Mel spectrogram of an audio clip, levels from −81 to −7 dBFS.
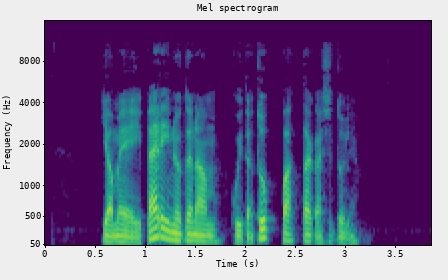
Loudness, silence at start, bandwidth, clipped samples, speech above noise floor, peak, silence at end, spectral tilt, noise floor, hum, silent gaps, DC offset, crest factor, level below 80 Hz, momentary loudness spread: -22 LUFS; 0.55 s; 11.5 kHz; under 0.1%; 54 dB; -4 dBFS; 0.75 s; -7.5 dB/octave; -75 dBFS; none; none; under 0.1%; 20 dB; -42 dBFS; 12 LU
